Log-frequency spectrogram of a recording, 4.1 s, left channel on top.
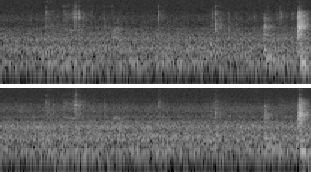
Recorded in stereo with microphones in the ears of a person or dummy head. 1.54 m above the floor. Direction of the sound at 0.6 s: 55° left (ahead or behind).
